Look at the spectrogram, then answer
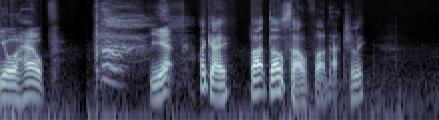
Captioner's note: laughs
